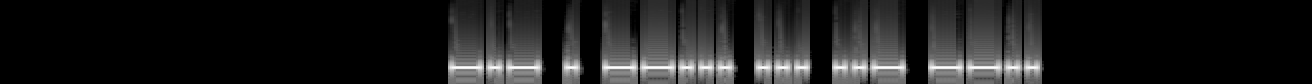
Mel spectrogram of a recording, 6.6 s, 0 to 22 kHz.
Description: Morse code, heard as a keyed tone, about 25 wpm, 700 Hz. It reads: KE7SUZ
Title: USA Call Signs - 6 Characters - Repeated 2x - 25wpm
